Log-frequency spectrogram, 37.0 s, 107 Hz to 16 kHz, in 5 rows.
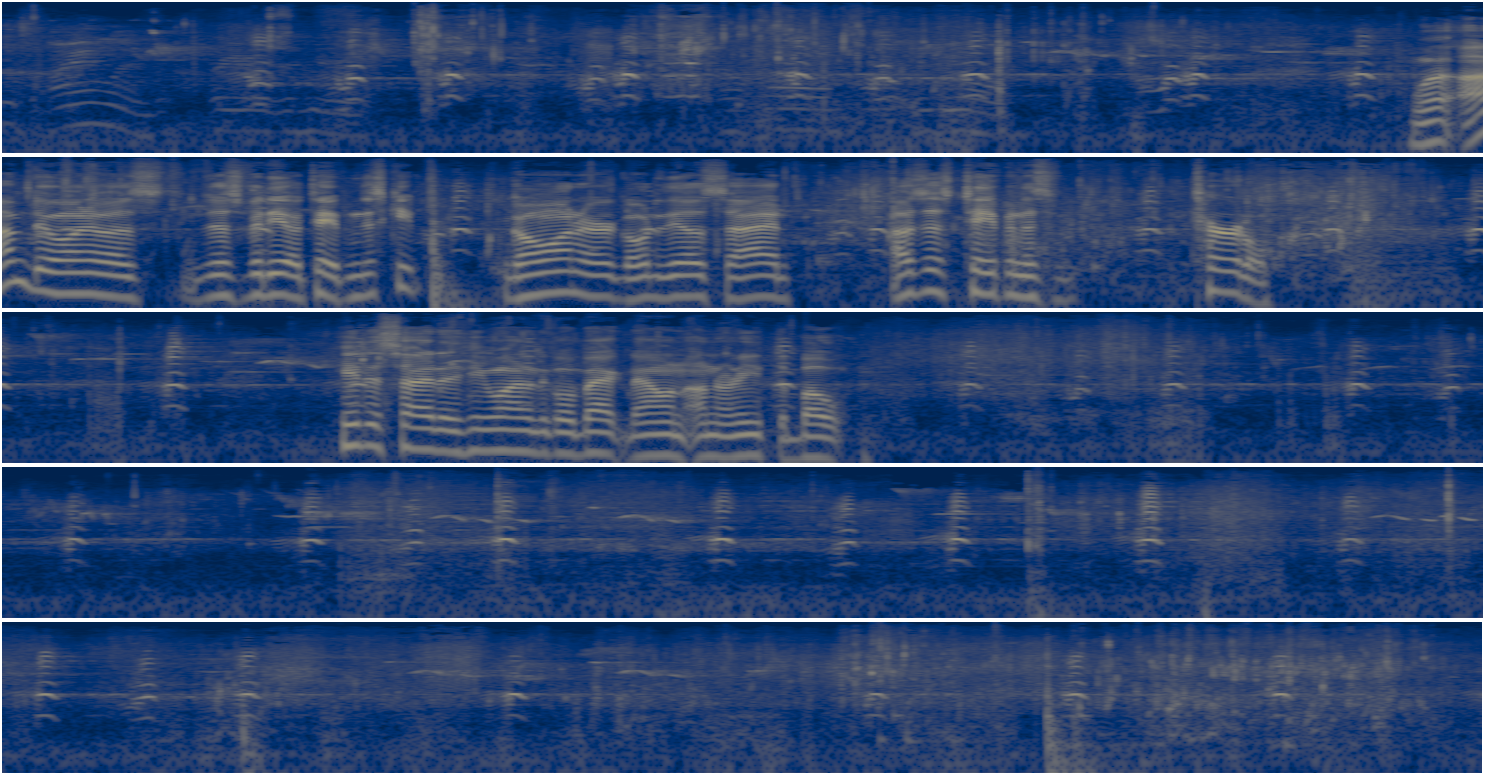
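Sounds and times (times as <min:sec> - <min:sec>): geese honking: 0:01.1 - 0:07.0, 0:08.5 - 0:15.0, 0:15.6 - 0:15.9, 0:19.6 - 0:22.7, 0:23.7 - 0:27.2, 0:28.9 - 0:31.1.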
